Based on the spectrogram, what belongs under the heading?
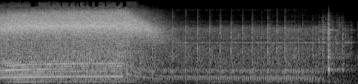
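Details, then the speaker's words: STIHL FS45C trimmer unused about 6 years, after carb clean, carb kit, new primer and fresh fuel: sharp high two-stroke scream at full throttle dropping cleanly on release; runs smooth and even like new. "you start running up runs like a brand new one"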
